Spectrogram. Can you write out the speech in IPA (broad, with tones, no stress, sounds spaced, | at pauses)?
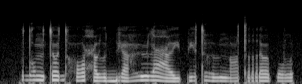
d ɔ˦˨ ŋ t œ˦ d h ɔ˩˧˩ ħ ɨ˩ l bʲ a˧˩˧ ɦ y˦ l ʕ ɛ˩ j pʲ œ˦ t ɦ ɨ˩˧˩ ŋ ɤ˩˧˩ tˤ r œ˦˨ p o˦ l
